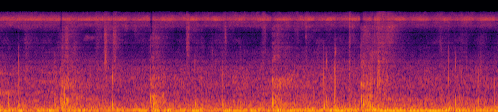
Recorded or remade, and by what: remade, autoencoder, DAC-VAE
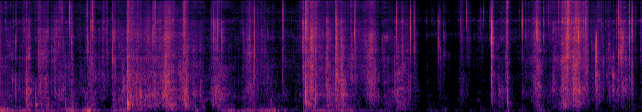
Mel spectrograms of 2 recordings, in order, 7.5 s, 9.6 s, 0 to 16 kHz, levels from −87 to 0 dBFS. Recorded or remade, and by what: remade, codec, SNAC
